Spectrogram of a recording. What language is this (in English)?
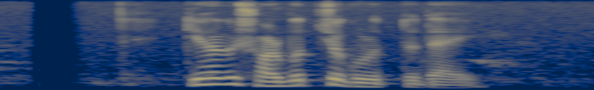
Bangla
